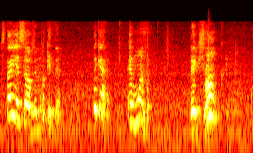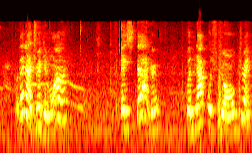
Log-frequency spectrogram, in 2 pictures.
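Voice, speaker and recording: A man preaching to a group in an animated, colloquial way, emphatic and full of rhetorical questions. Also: extremely high pitch, a little slow, pauses often, recorded from a distance. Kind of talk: animated sermon with questions to the audience. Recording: noisy room, picked up from afar.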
